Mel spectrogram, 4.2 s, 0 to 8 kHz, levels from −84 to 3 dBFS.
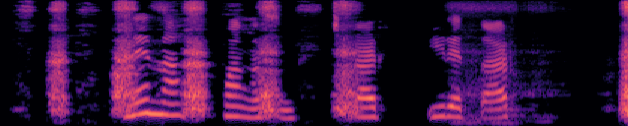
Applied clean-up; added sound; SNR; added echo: classical method Wiener filter.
